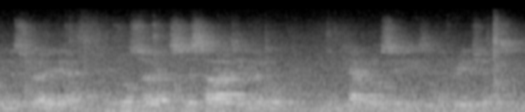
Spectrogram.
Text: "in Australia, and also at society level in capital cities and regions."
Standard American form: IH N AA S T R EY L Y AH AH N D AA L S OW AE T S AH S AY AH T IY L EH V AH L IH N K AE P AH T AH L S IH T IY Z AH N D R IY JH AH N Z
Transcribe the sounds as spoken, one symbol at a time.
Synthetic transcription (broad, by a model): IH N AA S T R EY L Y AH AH N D AA L S OW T S AH S AY AH T IY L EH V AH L IH N K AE P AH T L S IH T IY Z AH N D R IY JH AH N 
